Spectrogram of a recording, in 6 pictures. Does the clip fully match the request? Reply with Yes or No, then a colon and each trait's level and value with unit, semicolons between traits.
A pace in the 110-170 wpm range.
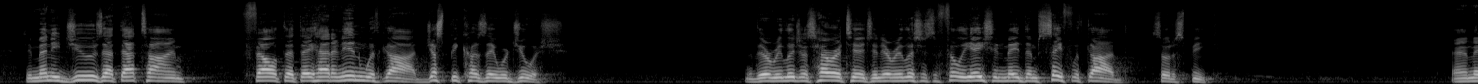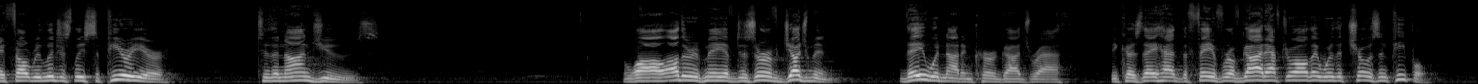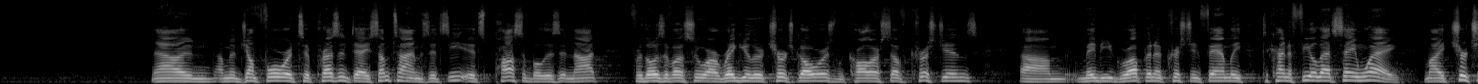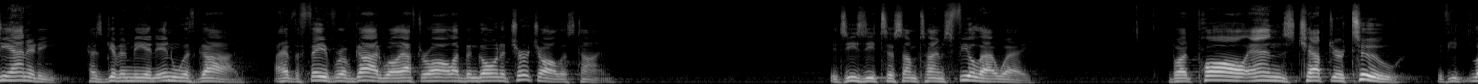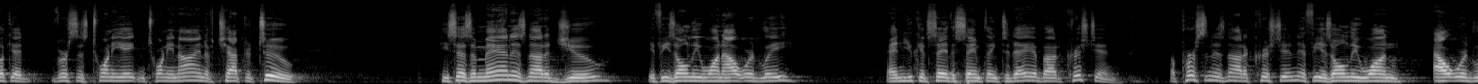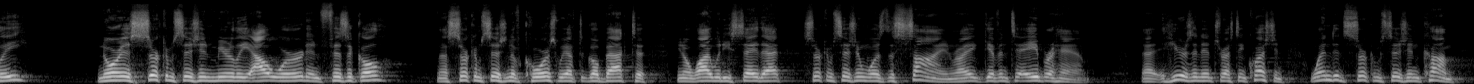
Yes: average, 160 wpm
